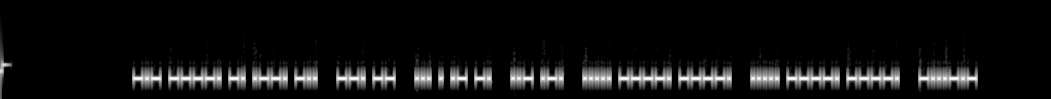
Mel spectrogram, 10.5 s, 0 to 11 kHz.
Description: Morse code, heard as a keyed tone, about 40 wpm, 690 Hz. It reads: K9NPD GM SEAN UR 599 599 <BK>
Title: SOTA QSO Practice 40wpm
